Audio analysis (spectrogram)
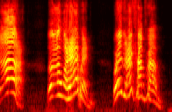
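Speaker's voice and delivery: very high, very loud, startled goblin yelp. Voicing an armored goblin splattered with gore: startled goblin voice. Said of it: "armored goblin, who's just like".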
